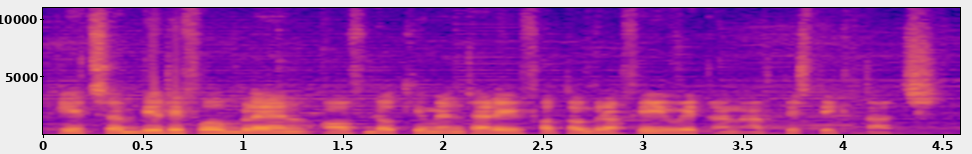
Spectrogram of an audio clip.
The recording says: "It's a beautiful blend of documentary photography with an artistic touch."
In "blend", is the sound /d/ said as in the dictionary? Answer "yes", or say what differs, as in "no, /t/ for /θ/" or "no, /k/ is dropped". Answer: no, /d/ is dropped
